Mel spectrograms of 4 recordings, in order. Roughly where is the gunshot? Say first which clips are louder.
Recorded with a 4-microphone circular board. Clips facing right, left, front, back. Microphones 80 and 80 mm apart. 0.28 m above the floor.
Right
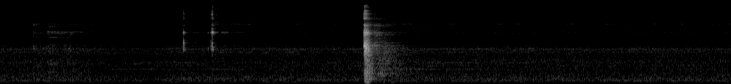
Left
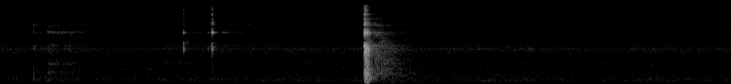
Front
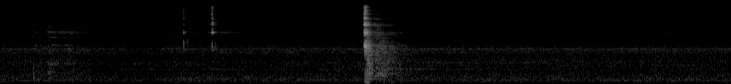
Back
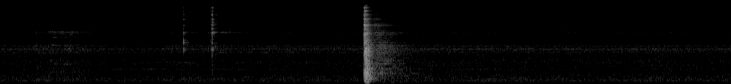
Even, back 1 dB; behind left.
